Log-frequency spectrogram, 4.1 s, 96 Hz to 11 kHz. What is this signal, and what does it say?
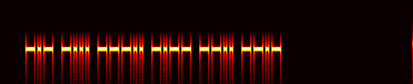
Morse code, heard as a keyed tone, about 40 wpm, 700 Hz. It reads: KB8YZQ
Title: USA Call Signs 40wpm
